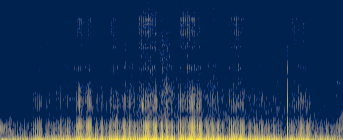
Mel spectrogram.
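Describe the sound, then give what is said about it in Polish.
A domestic female cat, lying among paper notes, purrs steadily, a low rhythmic rumble pulsing with each breath, with a brief soft click near the end and no voices. “moja kotka, muszę to powiedzieć, tak bardzo, bardzo się zainteresowała totemem, że ułożyła się tutaj pomiędzy moimi wszystkimi notatkami i po prostu tak bardzo się w nich rozgościła, tak cudownie mruczy, że musicie to usłyszeć.”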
